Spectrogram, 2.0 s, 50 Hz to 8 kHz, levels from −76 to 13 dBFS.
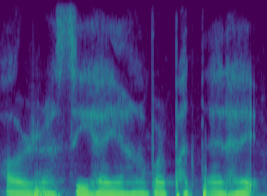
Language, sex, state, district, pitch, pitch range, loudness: Hindi, female, Karnataka, Koppal, 220 Hz, 215-225 Hz, -13 LUFS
